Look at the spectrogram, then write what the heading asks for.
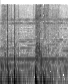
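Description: Footsteps approach a tent: four soft, low thuds land in two quick pairs over a faint steady hiss.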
